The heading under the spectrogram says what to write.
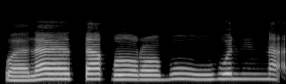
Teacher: tasdidnya lebih lama lagi nunnya dia tetap ada aliran suara Suaranya sedikit.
